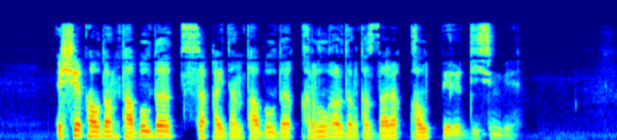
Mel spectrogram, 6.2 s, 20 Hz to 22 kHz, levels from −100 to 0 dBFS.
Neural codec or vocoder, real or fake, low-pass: none; real; 10.8 kHz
